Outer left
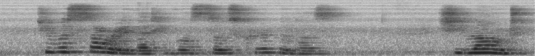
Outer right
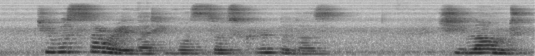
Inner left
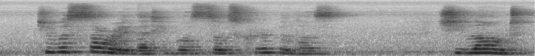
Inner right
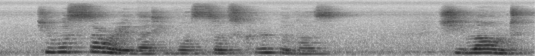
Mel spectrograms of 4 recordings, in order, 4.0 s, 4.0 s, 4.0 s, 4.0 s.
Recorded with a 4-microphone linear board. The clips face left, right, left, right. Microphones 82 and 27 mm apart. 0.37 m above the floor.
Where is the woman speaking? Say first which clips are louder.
Outer left 1 dB, inner left 2 dB; 40° left (ahead or behind), 1.8 m; by 3.9 s 15° left (ahead or behind), 1.2 m.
